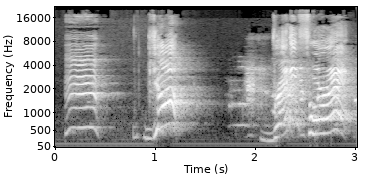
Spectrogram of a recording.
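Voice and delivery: high, strained mock readiness; feigned eagerness. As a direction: act game for it while secretly dreading it. Acts nervous agreement to intense treatment.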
